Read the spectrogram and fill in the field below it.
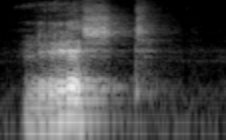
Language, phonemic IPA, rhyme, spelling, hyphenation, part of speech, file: Dutch, /rɛst/, -ɛst, rest, rest, noun, Nl-rest.ogg
- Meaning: rest (that which remains)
